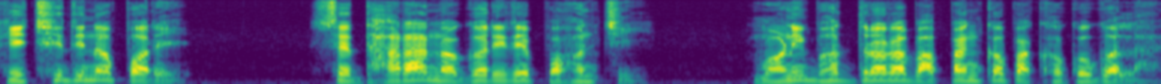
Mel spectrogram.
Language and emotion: Odia, neutral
